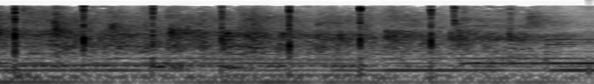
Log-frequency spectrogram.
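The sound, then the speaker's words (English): An audience breaks into steady applause for those who prayed the prayer to receive the Lord for the first time, a dense wash of many hands clapping with a few sharper individual claps standing out at regular intervals, over a low background hum. “Look, if you pray that prayer for the first time receiving Lord, we want to give you a hand clap.”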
